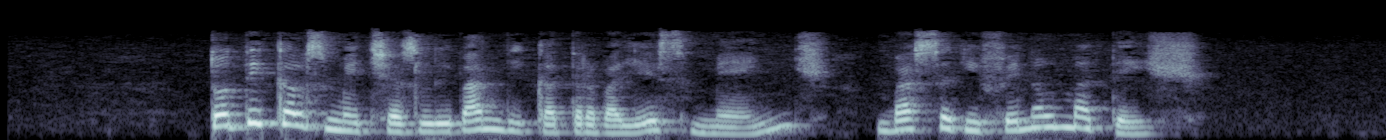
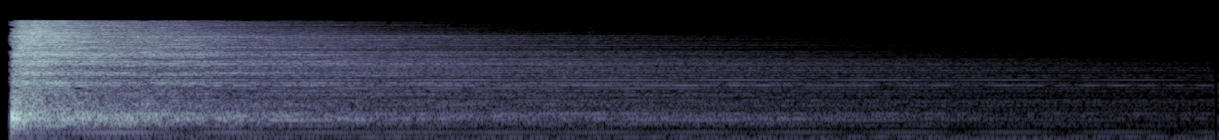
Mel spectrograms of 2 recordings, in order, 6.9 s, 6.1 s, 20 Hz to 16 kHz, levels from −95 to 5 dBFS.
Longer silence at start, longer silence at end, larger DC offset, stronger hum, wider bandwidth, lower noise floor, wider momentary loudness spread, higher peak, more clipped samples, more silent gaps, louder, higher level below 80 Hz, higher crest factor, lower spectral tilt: first, 1.05 s vs 0.05 s; second, 0.95 s vs 4.1 s; neither; neither; second, 7.8 kHz vs 10.5 kHz; about the same, -68 dBFS vs -70 dBFS; second, 15 LU vs 30 LU; about the same, -2 dBFS vs -4 dBFS; neither; neither; about the same, -18 LUFS vs -20 LUFS; first, -62 dBFS vs -70 dBFS; second, 18 dB vs 24 dB; first, -6 dB/octave vs 2 dB/octave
